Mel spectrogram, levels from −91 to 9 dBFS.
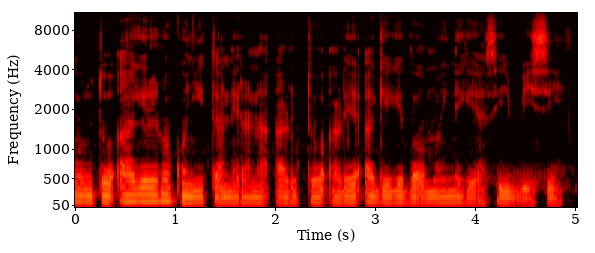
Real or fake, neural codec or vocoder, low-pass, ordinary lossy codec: real; none; none; none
